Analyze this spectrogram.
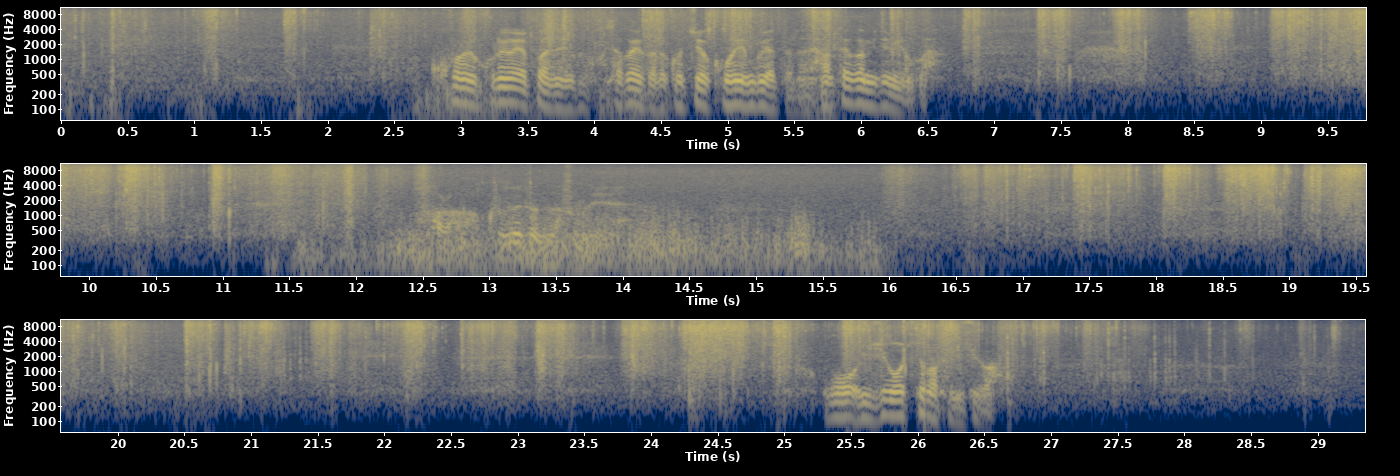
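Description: Footsteps crunch through dry leaves outdoors.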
